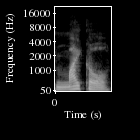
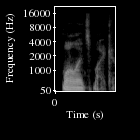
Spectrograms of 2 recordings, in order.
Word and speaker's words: Micah: As Jerry Jones said, it's Michael Parsons, not Micah. God. It's Micah.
